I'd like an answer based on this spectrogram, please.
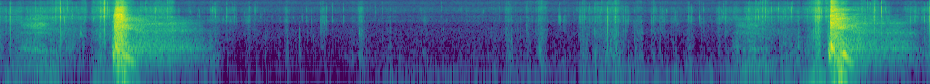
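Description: Two forceful sneezes, each preceded by a brief catching inhalation, about ten seconds apart; sneezing with an oncoming cold.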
